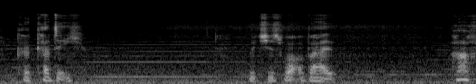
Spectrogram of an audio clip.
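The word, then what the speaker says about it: Kirkcaldy: lives in now got to say it right Kirk Cuddy which is what about half an hour's drive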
